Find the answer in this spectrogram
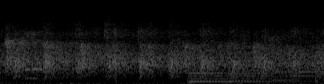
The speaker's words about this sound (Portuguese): Se você querer, dê um forte aplauso ao Senhor.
